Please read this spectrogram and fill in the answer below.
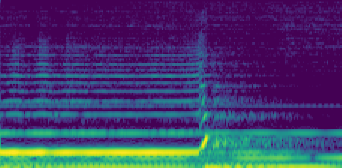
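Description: Layered sound-bath music: a native American flute holds a long note over sustained ringing of crystal and Tibetan singing bowls with a deep steady hum beneath. About one and a half seconds in, the held note slides up as a bowl is struck softly.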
